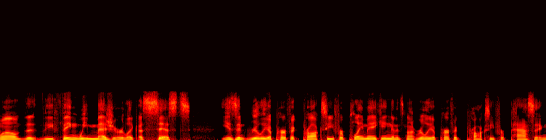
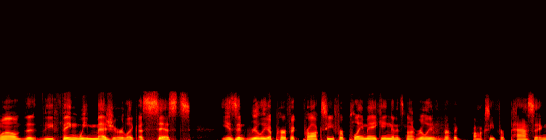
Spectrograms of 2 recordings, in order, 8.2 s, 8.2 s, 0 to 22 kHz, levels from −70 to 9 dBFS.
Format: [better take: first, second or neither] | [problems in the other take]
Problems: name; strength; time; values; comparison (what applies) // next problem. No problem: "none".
first | noise reduction (neural mask model DeepFilterNet 3)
